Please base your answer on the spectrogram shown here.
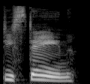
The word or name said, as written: destain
